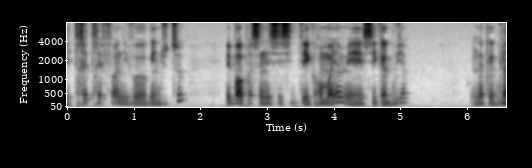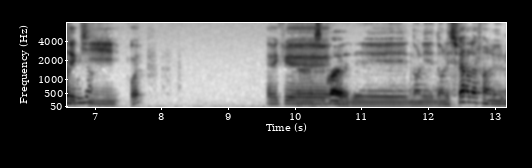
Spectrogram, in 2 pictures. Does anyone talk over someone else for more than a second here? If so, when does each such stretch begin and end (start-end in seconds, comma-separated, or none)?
none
